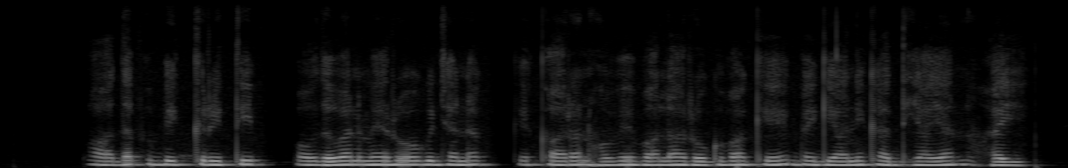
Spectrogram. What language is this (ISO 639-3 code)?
mag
